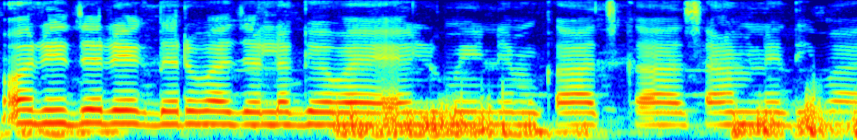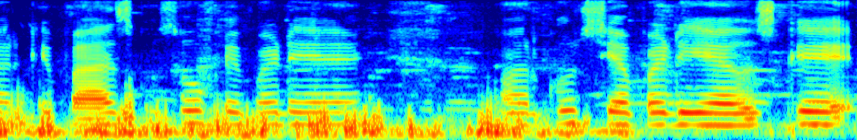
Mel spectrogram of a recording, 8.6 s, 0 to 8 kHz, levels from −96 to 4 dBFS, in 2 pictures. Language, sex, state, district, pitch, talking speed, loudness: Hindi, female, Rajasthan, Bikaner, 120 Hz, 155 wpm, -17 LUFS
